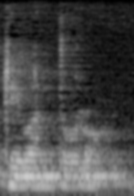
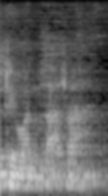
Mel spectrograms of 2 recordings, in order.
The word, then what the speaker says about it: Dewantara: Malam ini kita ketemu beliau Ki Hajar Dewantoro. Ya kalau pakai bahasa Jawa kan bacanya Dewantoro. Nanti yang mungkin tidak familiar ya bunyinya jadi Ki Hajar Dewantara.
